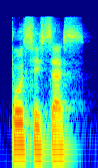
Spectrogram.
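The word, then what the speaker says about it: Seixas: Voy a escuchar la de Paul Seisas y os digo cómo la pronuncia. Paulisas.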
